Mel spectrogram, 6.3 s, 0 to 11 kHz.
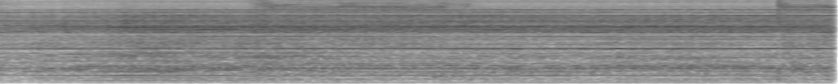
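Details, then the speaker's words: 12 V DC vehicle air conditioner compressor, newly fitted replacement, on final test drawing about 13–15 A: even, steady motor whir with a bright buzzing edge, no knocks or grinding; fitting vibration noted separately; compressor sucking, discharging and building pressure normally. "ये देखिए, ये section भी कर रहा है और साथ साथ डिस्चार्ज भी, प्रेशर भी बना रहा है। तो कंप्रेसर की आवाज़ आप सुन सकते हैं।"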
